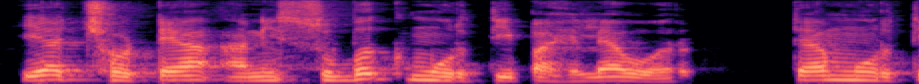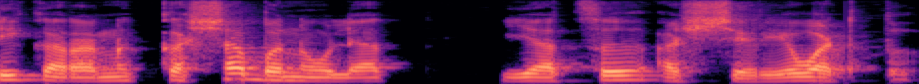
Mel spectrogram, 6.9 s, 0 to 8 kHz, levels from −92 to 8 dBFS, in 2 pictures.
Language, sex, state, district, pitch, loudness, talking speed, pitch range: Marathi, male, Maharashtra, Pune, 150 Hz, -15 LUFS, 115 wpm, 130-160 Hz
